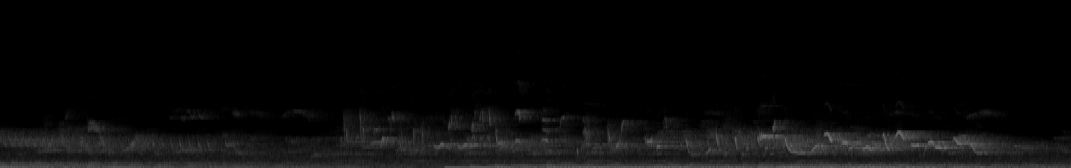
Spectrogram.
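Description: Soft ambient background music of sustained chords, the chord changing about four and a half seconds in, with many birds chirping over it.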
